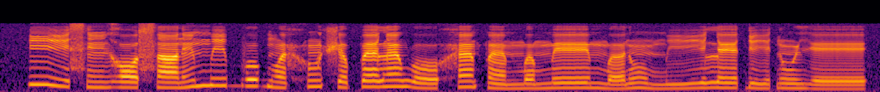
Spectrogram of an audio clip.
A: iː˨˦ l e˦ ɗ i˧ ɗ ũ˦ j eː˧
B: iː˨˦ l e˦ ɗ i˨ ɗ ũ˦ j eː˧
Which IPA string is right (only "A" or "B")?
A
